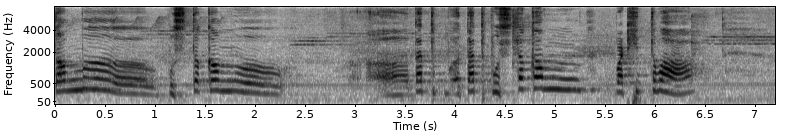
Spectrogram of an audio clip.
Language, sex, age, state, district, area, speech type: Sanskrit, female, 45-60, Maharashtra, Nagpur, urban, spontaneous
